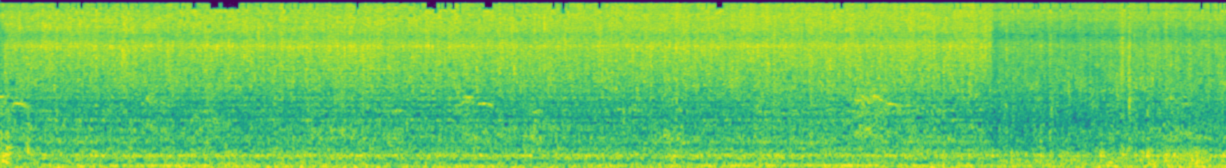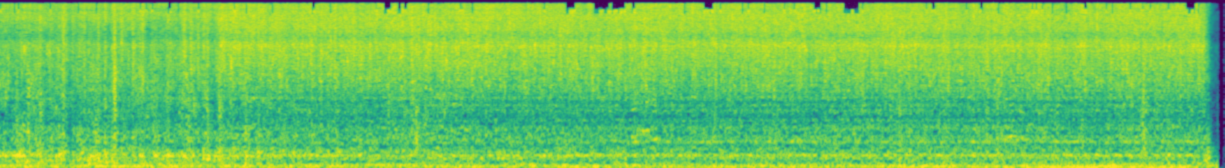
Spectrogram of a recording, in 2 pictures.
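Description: Tap water runs steadily into a sink as hands are washed during a nursing vital-signs demonstration, a constant soft hiss that continues throughout with slight splashing changes partway through.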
